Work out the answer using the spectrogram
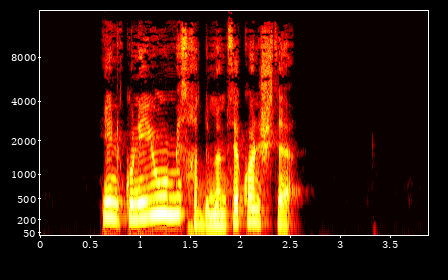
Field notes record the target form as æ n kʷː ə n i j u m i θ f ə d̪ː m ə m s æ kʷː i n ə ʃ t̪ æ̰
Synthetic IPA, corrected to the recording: i n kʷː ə n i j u m i θ χ ə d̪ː m ə m θ æ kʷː æ n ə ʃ t̪ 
